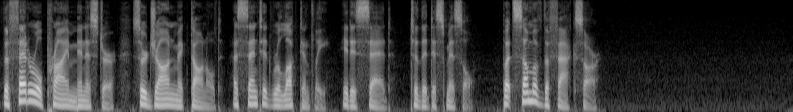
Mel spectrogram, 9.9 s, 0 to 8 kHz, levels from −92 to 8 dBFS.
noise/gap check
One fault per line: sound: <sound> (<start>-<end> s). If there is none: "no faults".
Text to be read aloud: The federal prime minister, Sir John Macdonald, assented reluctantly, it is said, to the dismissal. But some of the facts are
no faults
